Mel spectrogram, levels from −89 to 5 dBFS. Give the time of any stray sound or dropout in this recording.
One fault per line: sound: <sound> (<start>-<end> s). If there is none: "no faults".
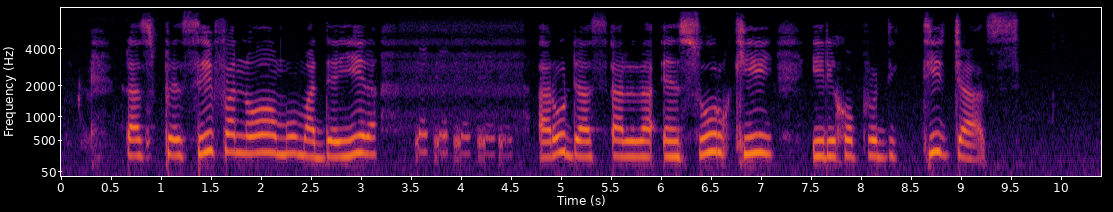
sound: laugh (3.5-4.5 s)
